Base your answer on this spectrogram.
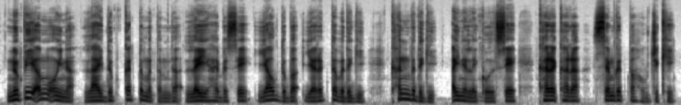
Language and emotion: Manipuri, neutral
